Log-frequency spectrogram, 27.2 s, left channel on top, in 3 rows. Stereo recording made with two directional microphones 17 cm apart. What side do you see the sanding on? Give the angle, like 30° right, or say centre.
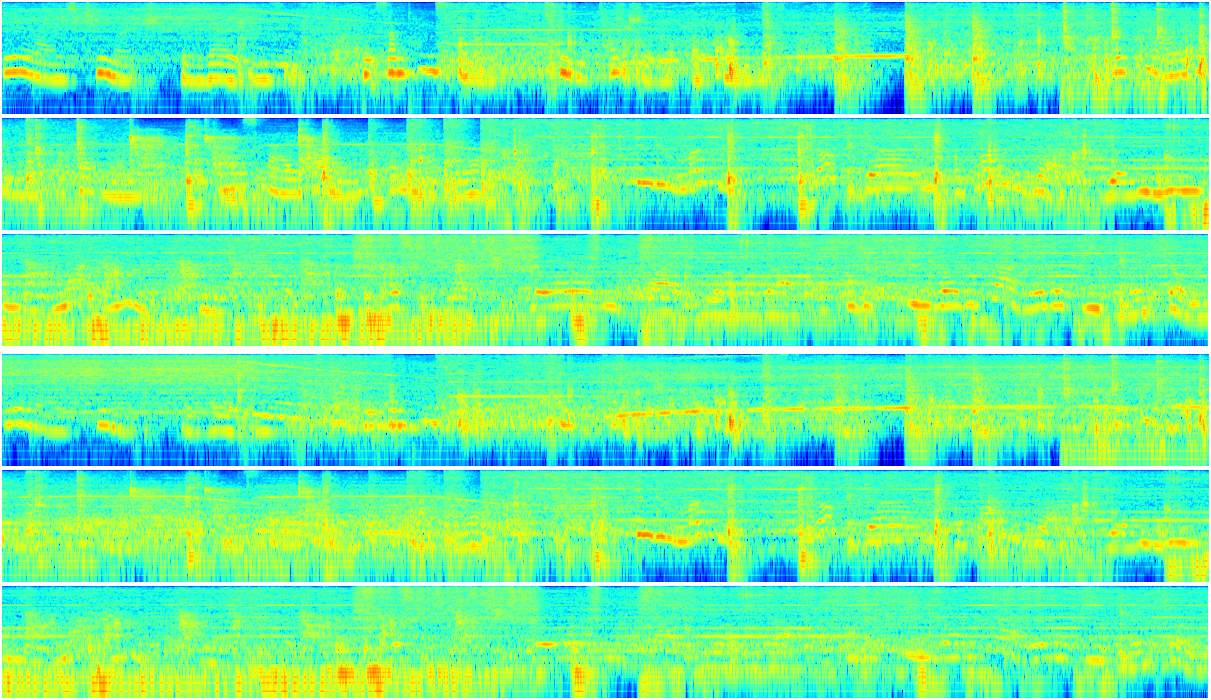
10° left.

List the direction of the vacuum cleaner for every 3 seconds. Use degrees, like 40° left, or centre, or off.
60° right, 60° right, 60° right, 50° right, 20° right, 20° left, 20° left, 20° left, 20° left.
